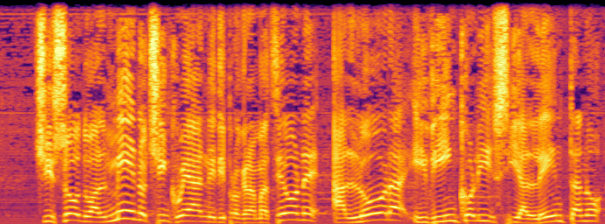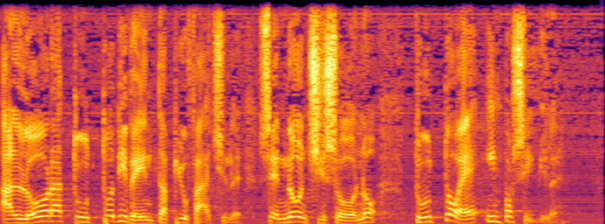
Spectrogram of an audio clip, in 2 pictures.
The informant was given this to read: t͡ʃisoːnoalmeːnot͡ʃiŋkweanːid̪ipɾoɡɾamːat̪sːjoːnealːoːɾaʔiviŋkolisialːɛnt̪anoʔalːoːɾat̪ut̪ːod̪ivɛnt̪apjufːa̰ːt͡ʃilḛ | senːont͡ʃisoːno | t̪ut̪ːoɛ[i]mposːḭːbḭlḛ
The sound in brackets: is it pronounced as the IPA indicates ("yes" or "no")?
yes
